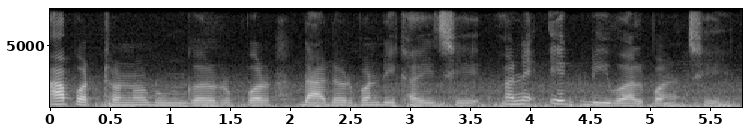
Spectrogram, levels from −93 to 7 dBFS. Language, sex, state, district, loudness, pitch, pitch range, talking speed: Gujarati, female, Gujarat, Valsad, -21 LUFS, 190 Hz, 185-200 Hz, 135 wpm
